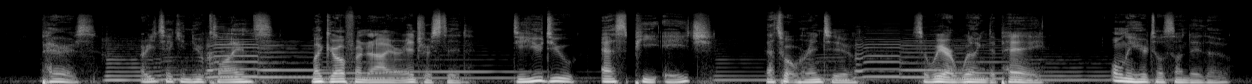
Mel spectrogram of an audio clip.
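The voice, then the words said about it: Sexy, seductive voice. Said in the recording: “I know you got a sexy voice.”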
